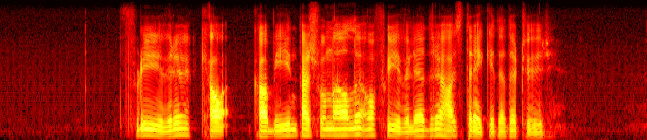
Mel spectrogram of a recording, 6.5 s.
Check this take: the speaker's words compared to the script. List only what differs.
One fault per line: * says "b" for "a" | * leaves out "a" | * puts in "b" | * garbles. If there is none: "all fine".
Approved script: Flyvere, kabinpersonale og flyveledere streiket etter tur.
* puts in "har"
